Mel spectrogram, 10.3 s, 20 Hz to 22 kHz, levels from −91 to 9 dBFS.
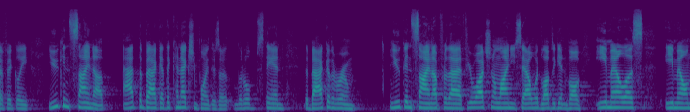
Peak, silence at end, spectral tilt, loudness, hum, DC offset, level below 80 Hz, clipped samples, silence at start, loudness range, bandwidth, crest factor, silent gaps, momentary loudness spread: -22 dBFS; 0 s; -3.5 dB/octave; -43 LUFS; none; under 0.1%; -86 dBFS; under 0.1%; 0 s; 6 LU; 15.5 kHz; 22 dB; none; 14 LU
